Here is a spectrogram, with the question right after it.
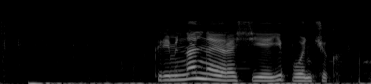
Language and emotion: Russian, neutral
